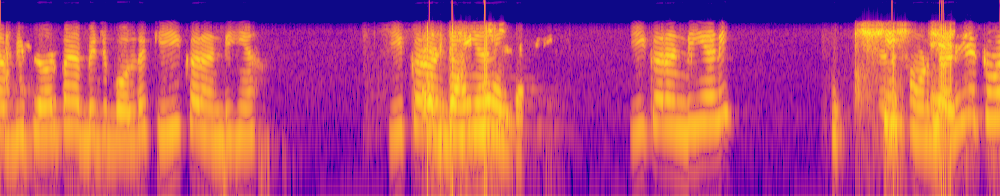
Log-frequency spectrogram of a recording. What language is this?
Punjabi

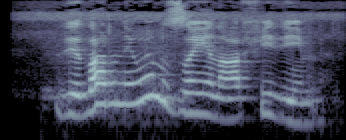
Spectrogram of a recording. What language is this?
Kabyle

